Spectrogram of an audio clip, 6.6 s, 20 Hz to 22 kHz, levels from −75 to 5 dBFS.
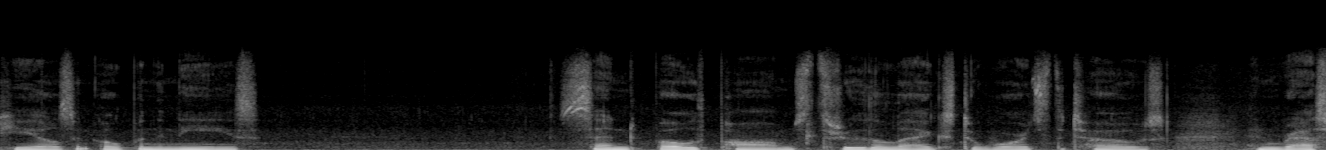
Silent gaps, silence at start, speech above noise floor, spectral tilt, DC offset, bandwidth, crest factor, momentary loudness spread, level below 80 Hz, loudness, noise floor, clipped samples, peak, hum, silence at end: none; 0 s; 24 dB; -6.5 dB/octave; under 0.1%; 14 kHz; 18 dB; 10 LU; -44 dBFS; -20 LUFS; -43 dBFS; under 0.1%; -2 dBFS; none; 0 s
